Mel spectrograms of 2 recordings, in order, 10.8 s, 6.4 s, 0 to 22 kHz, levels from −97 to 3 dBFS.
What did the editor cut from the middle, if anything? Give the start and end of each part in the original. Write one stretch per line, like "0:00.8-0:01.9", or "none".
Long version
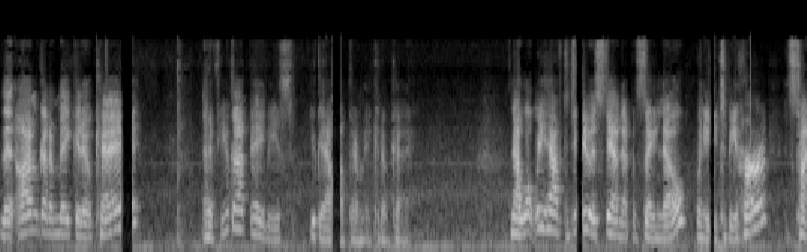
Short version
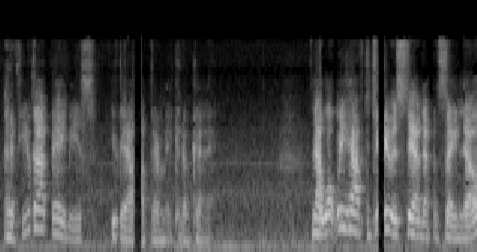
none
